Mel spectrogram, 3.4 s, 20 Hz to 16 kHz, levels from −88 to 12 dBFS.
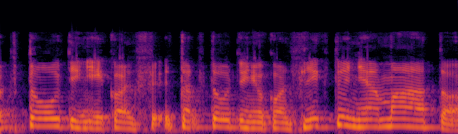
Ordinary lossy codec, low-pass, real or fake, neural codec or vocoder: AAC, 64 kbps; 7.2 kHz; fake; codec, 16 kHz, 4.8 kbps, FACodec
